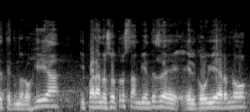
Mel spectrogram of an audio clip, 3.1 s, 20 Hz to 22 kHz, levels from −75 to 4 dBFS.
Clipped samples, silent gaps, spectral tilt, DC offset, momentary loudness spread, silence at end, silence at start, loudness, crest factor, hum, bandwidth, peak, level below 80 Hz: under 0.1%; none; -6 dB/octave; under 0.1%; 7 LU; 0 s; 0 s; -13 LUFS; 12 dB; none; 12 kHz; 0 dBFS; -48 dBFS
